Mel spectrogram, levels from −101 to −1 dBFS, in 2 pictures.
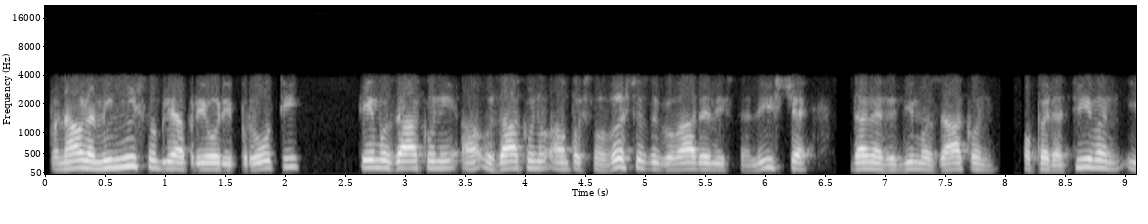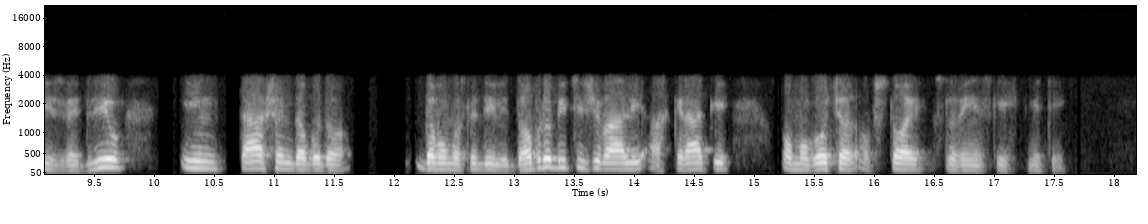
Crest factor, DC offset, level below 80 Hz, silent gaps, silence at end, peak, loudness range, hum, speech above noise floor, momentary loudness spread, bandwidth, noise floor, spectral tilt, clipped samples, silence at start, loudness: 18 dB; under 0.1%; -70 dBFS; 6.60-6.70 s, 7.98-8.05 s, 10.04-10.14 s, 10.61-10.71 s, 11.67-11.77 s, 11.87-12.07 s; 0.65 s; -2 dBFS; 3 LU; none; 55 dB; 12 LU; 4.1 kHz; -75 dBFS; -12 dB/octave; under 0.1%; 0.05 s; -20 LUFS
